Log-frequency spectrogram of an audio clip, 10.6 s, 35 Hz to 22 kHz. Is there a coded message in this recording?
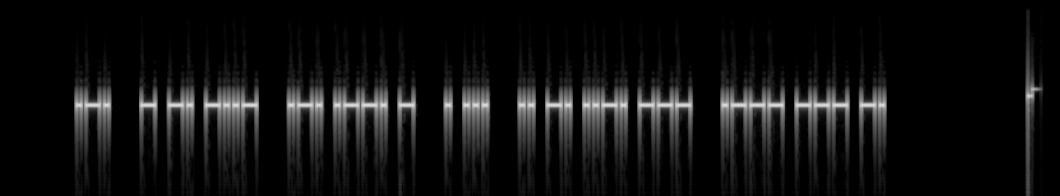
Yes: Morse code from 0.8 to 8.8 s, heard as a keyed tone, about 26 wpm, 700 Hz. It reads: R TNX RPT ES INFO JON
